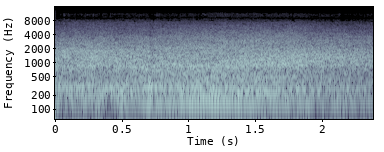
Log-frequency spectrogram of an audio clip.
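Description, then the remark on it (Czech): Cars pass a cyclist on a road in Prague, overtaking from behind as the cyclist approaches an intersection, a loud, steady roar of engines and tires that fills the whole moment without pause, with no one speaking. “Za mnou jsou auta, se mě snaží objíždět.”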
